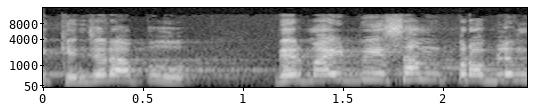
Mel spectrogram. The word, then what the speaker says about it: Kinjarapu: Copernicus later hey and my name is Kinjarapu Rammohan Naidu and when some people say Kinjarapu there might be some problem with them they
